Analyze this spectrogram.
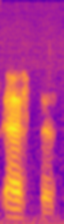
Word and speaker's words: Estes: Is it pronounced Epps or Est? You know, it's Estes.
